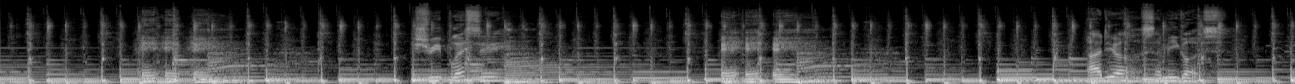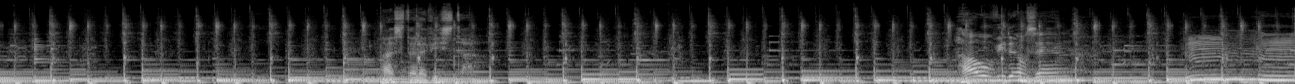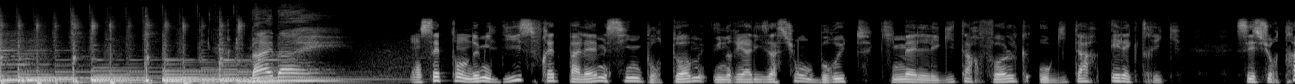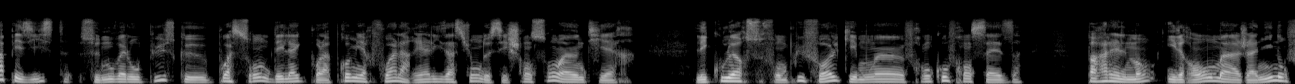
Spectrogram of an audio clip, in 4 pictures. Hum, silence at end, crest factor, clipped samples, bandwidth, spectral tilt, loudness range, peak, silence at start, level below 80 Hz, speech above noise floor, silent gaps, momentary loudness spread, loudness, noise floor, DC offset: none; 0 s; 16 dB; under 0.1%; 16.5 kHz; -6.5 dB/octave; 8 LU; -2 dBFS; 0 s; -30 dBFS; 24 dB; 31.54-31.58 s, 32.54-32.61 s, 34.39-34.45 s, 34.63-34.69 s, 36.92-36.98 s, 45.20-45.30 s, 49.59-49.71 s; 9 LU; -19 LUFS; -43 dBFS; under 0.1%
